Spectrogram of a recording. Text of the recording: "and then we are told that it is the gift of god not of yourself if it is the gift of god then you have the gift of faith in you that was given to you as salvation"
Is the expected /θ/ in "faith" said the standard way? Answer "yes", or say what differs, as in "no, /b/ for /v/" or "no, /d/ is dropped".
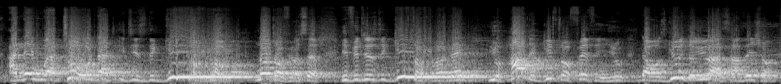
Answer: yes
